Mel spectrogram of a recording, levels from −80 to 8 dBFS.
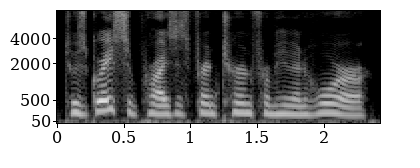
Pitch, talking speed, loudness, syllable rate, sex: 190 Hz, 270 wpm, -18 LUFS, 6.5 syllables/s, female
